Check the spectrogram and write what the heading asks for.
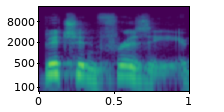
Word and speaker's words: Bichon Frise: My sister used to have one of those dogs, and it's actually pronounced Bichon Frise, according to my brother-in-law. Right, that's how you say it.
